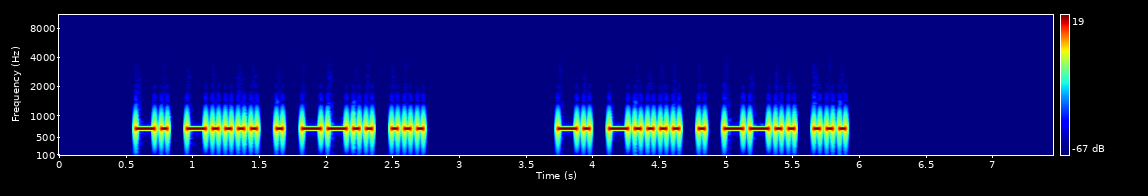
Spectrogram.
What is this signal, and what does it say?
Morse code, heard as a keyed tone, about 25 wpm, 700 Hz. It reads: N6EZS N6EZS
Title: USA Call Signs - 5 Characters - Repeated 2x - 25wpm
